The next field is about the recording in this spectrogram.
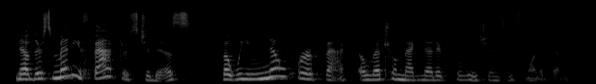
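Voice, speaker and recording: At a moderate pace, a woman talks with a high pitch and lively intonation. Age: 60s. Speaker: member of the public making a comment. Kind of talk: public comment. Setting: town council meeting.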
